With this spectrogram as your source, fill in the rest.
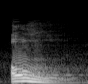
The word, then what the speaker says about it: Om: Because Om Mani Padme Hum is 6 syllables. What is Om? Om.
